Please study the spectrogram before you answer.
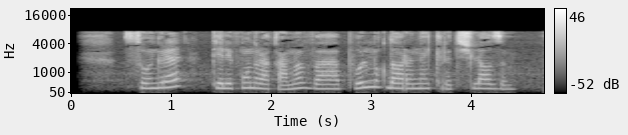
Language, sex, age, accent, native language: Uzbek, female, 18-24, Andijon, Uzbek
